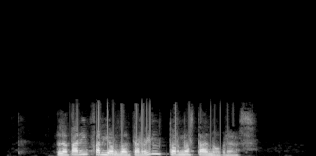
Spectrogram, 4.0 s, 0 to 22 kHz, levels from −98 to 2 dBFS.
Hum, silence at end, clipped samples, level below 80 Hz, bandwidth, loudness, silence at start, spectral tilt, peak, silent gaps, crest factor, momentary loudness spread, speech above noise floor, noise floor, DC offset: none; 1 s; under 0.1%; -52 dBFS; 7.6 kHz; -15 LUFS; 0.7 s; -7 dB/octave; -2 dBFS; none; 16 dB; 11 LU; 68 dB; -82 dBFS; under 0.1%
